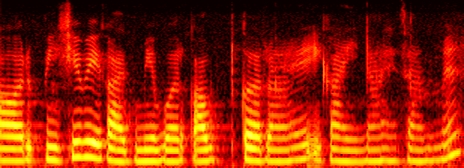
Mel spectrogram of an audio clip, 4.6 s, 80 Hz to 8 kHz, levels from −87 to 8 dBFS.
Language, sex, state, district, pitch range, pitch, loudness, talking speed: Hindi, female, Himachal Pradesh, Shimla, 200-220 Hz, 210 Hz, -16 LUFS, 170 wpm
